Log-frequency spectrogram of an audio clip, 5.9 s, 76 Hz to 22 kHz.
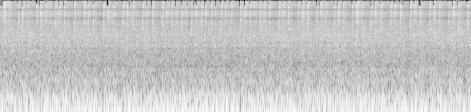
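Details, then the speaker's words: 2002 Harley-Davidson Road King Classic Twin Cam, first start in neutral after a cam chain tensioner replacement and new spark plugs: a deep, even loping idle with no ticking or rattle; cam chain noise gone, normal idle. "much quieter clearly uh cam chain noise is gone"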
